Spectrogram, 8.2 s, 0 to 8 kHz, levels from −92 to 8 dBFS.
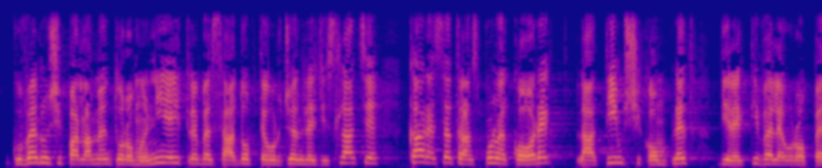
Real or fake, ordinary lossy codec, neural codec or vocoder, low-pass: real; none; none; 7.2 kHz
